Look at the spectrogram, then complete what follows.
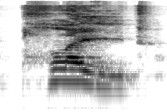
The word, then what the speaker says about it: played: Ed any other letter any other letter in the English alphabet before e d we don't pronounce the E for example played in El pasado play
